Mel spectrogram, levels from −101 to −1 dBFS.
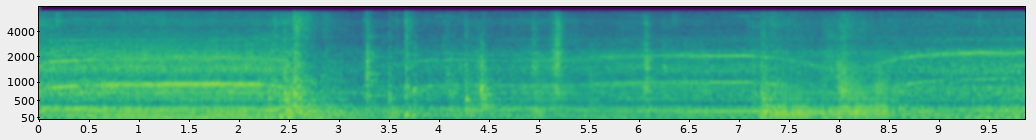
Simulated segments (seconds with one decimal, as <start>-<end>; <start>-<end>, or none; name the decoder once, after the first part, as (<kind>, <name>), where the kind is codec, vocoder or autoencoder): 0.6-2.2 (vocoder, WaveNeXt); 4.8-6.7; 7.4-8.6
